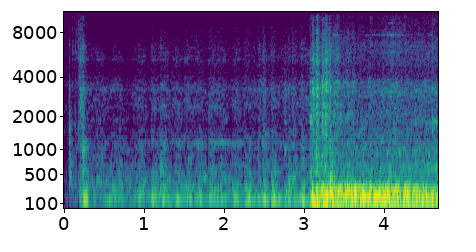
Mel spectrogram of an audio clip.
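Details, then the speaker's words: Camaro Z28 V8 donor car, 107,000 miles, cold start after 4–5 months sitting, exhaust rotted off at the cat; about three seconds cranking then catches cleanly into strong even idle at 1,000 rpm cold. Healthy start. "yeah. You gotta trust your old GMs, man. Exhaust rotted off the cat. So, oh yeah, listen to that big V8 purr, huh? What are we idling at, huh? 1,000 RPM, cold idle."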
